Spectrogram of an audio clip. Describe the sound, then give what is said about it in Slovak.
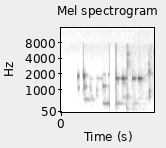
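A phone ringtone plays a quick melodic run of bright electronic beeps and tones, with short pauses between, clear with no talking over it. “Nejaký, niek- niekto tam zvoní, to je u mňa či u vás?”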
